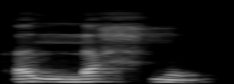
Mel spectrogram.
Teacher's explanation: আচ্ছা, লাম দিয়ে যদি কোনো শব্দ শুরু হয়, আর সেটা যদি আলিফ লাম যুক্ত করি তার সামনে, সেক্ষেত্রে কি হবে, প্রথম আলটা উচ্চারণ হবে না, দ্বিতীয় আলটা গিয়ে ডিরেক্ট ধরে ফেলবে, ইদগাম হয়ে যাবে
